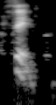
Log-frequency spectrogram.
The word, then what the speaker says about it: fait: a pesar de que la pronunciación sea la misma, fe.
